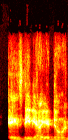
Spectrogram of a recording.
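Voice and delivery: heavy, rough, creaky smoker's rasp. Imitating his dad greeting him by name, imitating dad's smoker voice. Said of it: "sounds like he eats like Marlboro cigarettes for breakfast".

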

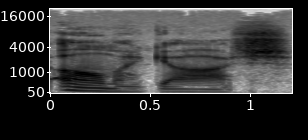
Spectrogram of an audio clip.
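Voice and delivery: mock boredom, low and weary. Retelling how everyone listening to Morgan reacts: imitating bored listeners. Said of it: "everyone is bored".

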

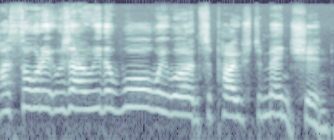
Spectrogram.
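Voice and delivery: high-pitched bellowing. Retelling how the date shouted down the train carriage, retelling a bellow. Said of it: "She bellows down the train carriage".

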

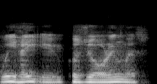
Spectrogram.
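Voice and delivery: ordinary delivery

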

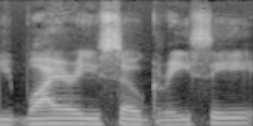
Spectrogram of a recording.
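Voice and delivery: ordinary talk

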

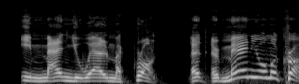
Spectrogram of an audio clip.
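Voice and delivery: name said with a Colombian-sounding accent. Saying the name Emmanuel Macron to ladies and gentlemen, in a Colombian-sounding accent. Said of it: "I made him sound like he was Colombian".

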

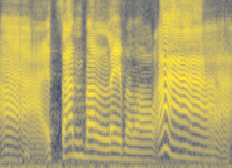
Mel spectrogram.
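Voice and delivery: very slow, lingering over a stretched "ah". Showing how the attempted impression comes out: Katharine Hepburn voice. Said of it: "it comes out like Katharine Hepburn".

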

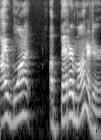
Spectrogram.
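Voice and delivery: slow scream with each word dragged out. Retelling a complaint about a slow monitor: imitating someone screaming.

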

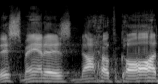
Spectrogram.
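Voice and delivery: mock smug, slow, conceited self-righteous tone. Quoting the Pharisees from verse sixteen, imitating a conceited, self-righteous tone. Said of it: "Can you just hear the tone of voice".

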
